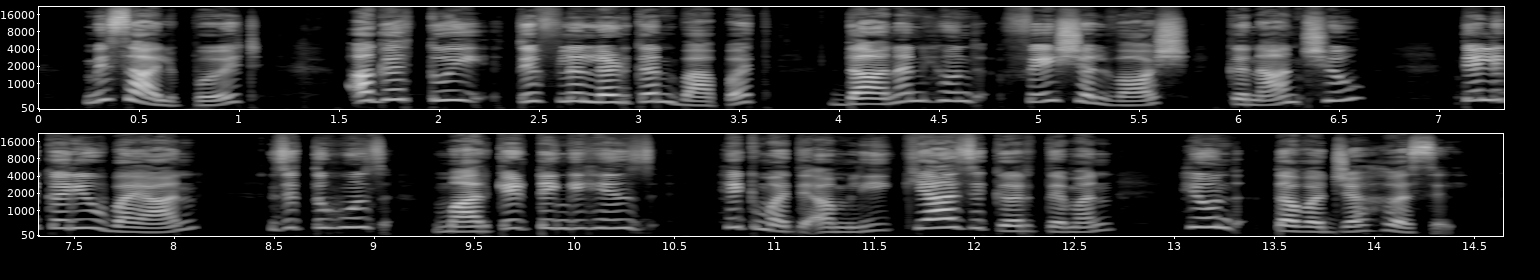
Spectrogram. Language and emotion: Kashmiri, neutral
